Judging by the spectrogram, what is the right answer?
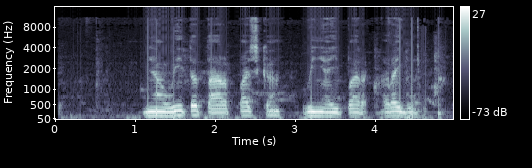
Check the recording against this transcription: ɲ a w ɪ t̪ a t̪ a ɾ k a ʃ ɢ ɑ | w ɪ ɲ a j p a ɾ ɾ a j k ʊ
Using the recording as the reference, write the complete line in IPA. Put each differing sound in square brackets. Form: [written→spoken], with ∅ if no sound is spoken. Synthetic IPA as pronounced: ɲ a w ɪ t̪ a t̪ a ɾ [k→p] a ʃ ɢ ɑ | w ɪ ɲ a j p a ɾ ɾ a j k ʊ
